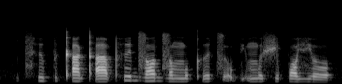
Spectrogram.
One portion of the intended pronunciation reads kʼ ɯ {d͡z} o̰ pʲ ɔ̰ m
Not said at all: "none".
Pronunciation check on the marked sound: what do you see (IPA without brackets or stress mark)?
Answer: t͡s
